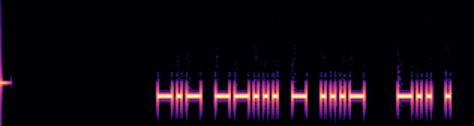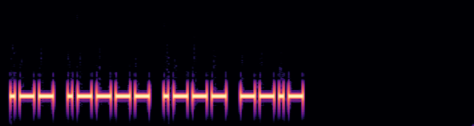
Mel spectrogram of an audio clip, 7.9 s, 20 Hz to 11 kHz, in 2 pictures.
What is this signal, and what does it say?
Morse code, heard as a keyed tone, about 30 wpm, 700 Hz. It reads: K7TV DE W1JQ
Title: USA Callsign DE Callsign - 4 Characters - 30wpm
